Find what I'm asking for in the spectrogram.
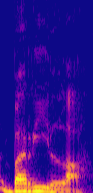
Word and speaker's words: Barilla: Barilla. – Barilla. – Okay. In Italian, you pronounce the L's.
